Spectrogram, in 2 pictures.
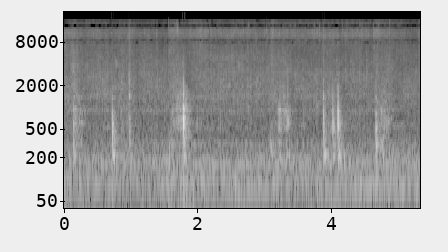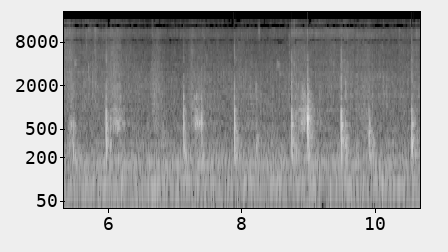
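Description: Flat noodles and prawns stir-frying in a non-stick wok: a steady sizzle under irregular sharp clacks, about one or two a second, as a wooden spatula and a second utensil toss the noodles against the pan.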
